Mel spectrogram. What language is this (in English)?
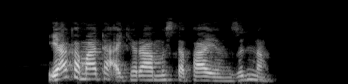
Hausa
